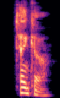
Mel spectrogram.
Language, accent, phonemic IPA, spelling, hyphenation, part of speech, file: English, Australia, /ˈtæŋkə/, tanker, tan‧ker, noun / verb, En-au-tanker.ogg
- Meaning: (noun) A tankship, a vessel used to transport large quantities of fluid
